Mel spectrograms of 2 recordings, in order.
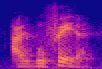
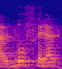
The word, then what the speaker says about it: albufera: Y por último, la última palabra es albufera, aunque algunas personas la confunden con la palabra albúfera, que no existe. La palabra correcta es albufera. Albufera es albufera. Como es grave, que termina en vocal, tampoco lleva tilde.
